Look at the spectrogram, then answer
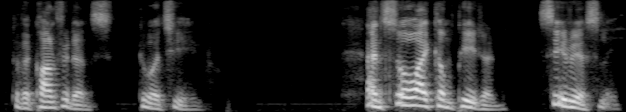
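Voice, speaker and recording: An older man from Sri Lanka with a Sri Lankan accent, giving a motivational club speech in a measured, deliberate storytelling style with dramatic pauses. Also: a little high. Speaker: guest speaker.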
